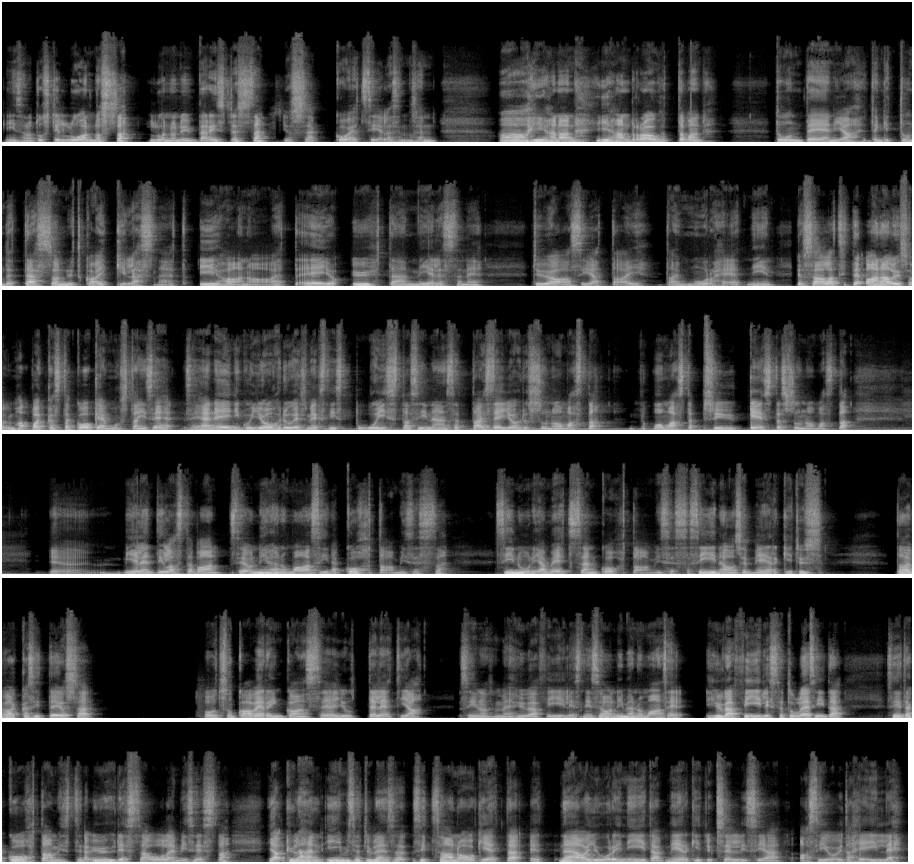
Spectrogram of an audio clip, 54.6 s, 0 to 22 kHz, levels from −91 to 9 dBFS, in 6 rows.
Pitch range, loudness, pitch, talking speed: 135-195 Hz, -23 LUFS, 160 Hz, 140 wpm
